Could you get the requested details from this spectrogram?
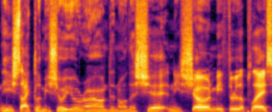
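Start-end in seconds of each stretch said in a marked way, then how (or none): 0.5-1.7 put-on thick, heavy Russian or German accent. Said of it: "this thick, like, Russian or German accent".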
